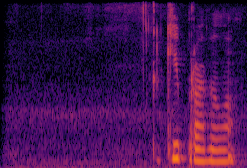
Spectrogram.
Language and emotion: Russian, neutral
